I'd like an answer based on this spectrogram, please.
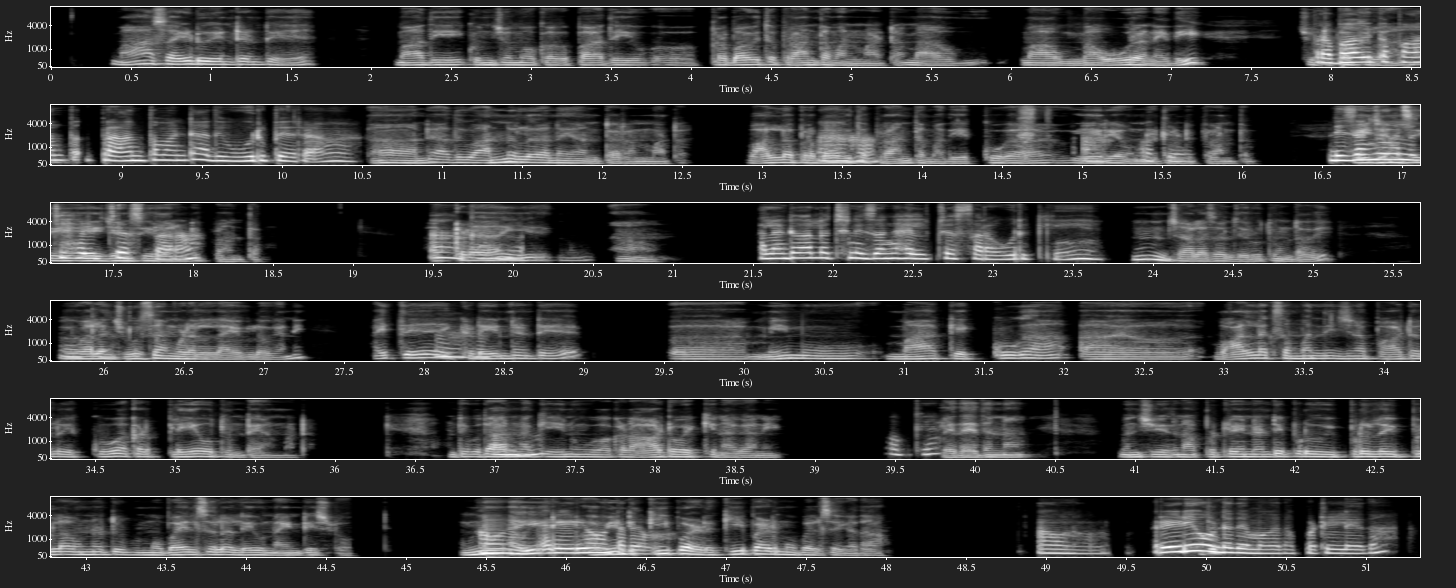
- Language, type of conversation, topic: Telugu, podcast, ఏ సంగీతం వింటే మీరు ప్రపంచాన్ని మర్చిపోతారు?
- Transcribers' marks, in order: other background noise; in English: "ఏరియా"; in English: "హెల్ప్"; in English: "ఏజెన్సీ ఏజెన్సీ"; in English: "హెల్ప్"; in English: "లైవ్‌లో"; in English: "ప్లే"; in English: "మొబైల్స్"; in English: "నైన్‌టీస్‌లో"; tapping; in English: "కీప్యాడ్, కీప్యాడ్"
